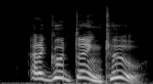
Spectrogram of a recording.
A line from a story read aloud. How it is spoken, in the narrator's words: I cried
